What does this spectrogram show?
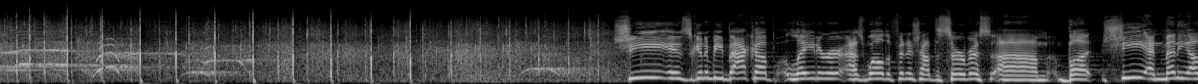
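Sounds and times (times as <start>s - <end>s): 
audience applause: 0.0s - 6.2s
speech: 6.3s - 11.9s.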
